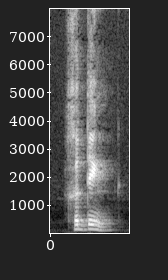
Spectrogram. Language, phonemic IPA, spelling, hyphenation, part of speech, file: Dutch, /ɣəˈdɪŋ/, geding, ge‧ding, noun, Nl-geding.ogg
- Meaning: lawsuit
